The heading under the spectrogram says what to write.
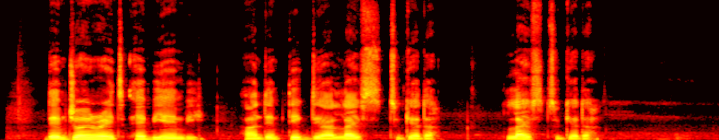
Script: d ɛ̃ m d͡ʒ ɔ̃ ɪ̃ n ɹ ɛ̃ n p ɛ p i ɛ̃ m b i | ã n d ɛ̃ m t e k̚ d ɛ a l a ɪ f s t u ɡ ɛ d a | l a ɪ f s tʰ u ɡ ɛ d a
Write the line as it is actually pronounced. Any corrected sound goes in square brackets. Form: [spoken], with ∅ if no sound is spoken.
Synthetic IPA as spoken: d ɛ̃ m d͡ʒ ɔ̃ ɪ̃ n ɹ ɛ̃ n [t] ɛ [b] i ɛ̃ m b i | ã n d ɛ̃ m t e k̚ d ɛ a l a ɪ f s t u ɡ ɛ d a | l a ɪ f s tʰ u ɡ ɛ d a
